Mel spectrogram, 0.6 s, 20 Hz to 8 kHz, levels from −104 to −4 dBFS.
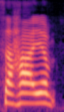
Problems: none marked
